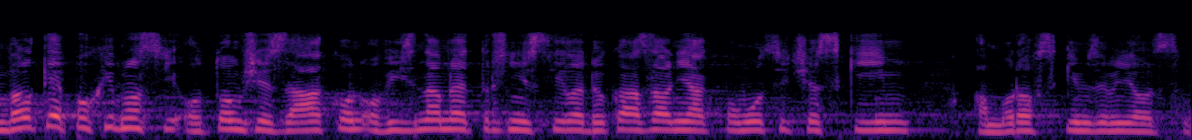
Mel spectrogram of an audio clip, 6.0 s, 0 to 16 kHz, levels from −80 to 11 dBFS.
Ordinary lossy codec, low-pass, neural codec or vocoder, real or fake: AAC, 48 kbps; 7.2 kHz; none; real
